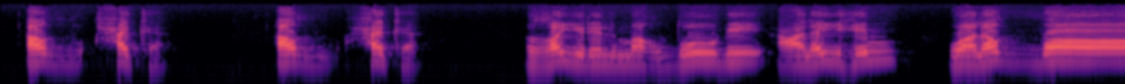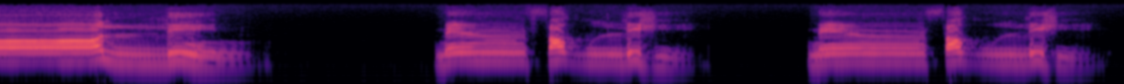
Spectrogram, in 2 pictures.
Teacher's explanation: حرف ضاد از برخورد کناره زبان به کناره دندان‌های آسیای بالا تلفظ میشه، از سمت راست یا چپ.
